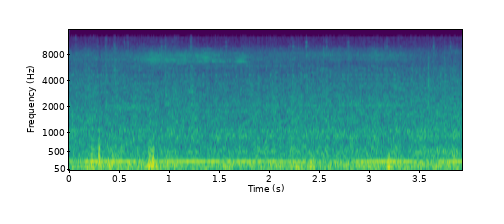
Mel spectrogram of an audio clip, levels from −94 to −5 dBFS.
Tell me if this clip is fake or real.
real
